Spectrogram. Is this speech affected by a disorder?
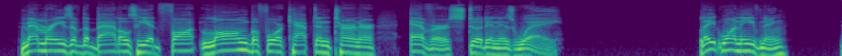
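No.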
